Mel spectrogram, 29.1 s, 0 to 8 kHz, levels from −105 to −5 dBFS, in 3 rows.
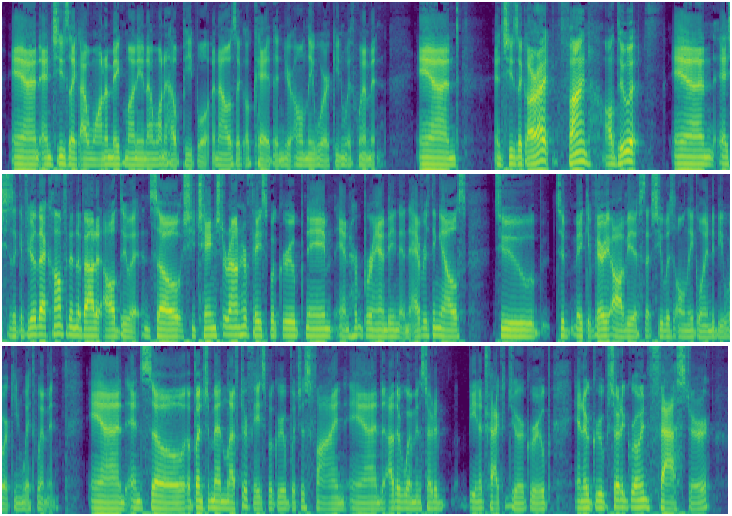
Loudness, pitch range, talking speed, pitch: -21 LUFS, 110-125 Hz, 225 wpm, 115 Hz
